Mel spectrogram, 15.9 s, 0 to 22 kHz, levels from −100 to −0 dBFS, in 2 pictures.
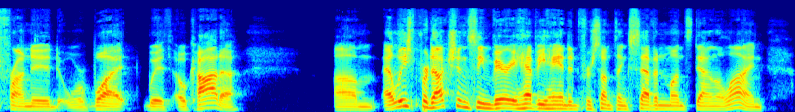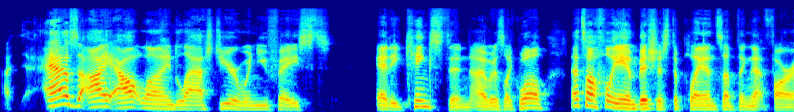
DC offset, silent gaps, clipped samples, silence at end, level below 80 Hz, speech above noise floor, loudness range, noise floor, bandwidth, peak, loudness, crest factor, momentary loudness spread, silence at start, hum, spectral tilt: under 0.1%; none; under 0.1%; 0 s; -66 dBFS; 53 dB; 8 LU; -78 dBFS; 16 kHz; -2 dBFS; -24 LUFS; 24 dB; 12 LU; 0 s; none; -4.5 dB/octave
